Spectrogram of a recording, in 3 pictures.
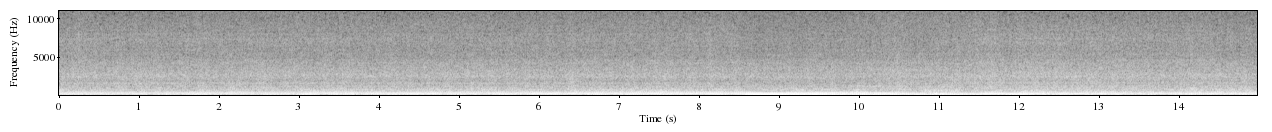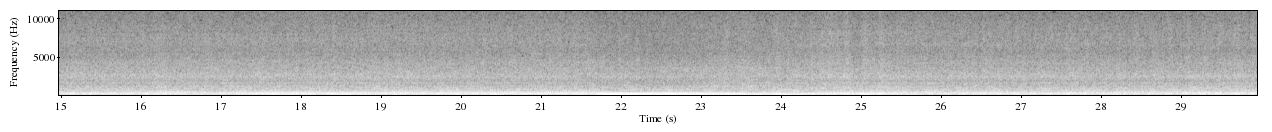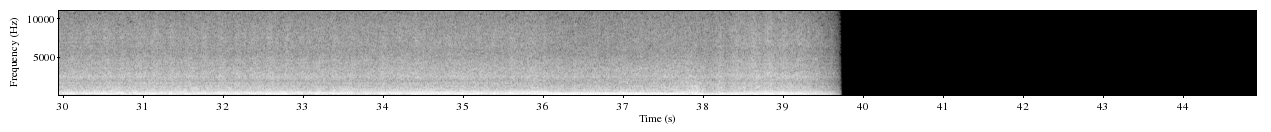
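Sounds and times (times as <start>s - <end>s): washing machine humming: 0.0s - 39.7s.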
